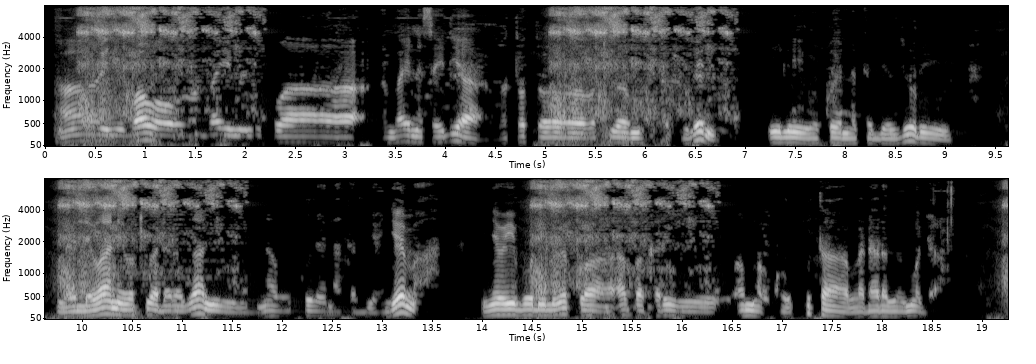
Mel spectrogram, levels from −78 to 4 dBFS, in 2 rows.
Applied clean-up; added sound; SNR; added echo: classical method spectral subtraction.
